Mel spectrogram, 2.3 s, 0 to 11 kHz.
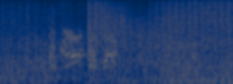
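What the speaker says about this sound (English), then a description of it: "Strafing run in here on the Black Prince." Strafing run gunfire in Company of Heroes 3, striking a Black Prince tank in a match of the Afrika Korps against British forces: a dense burst of rapid shots amid steady battle rumble, with a voice commenting throughout.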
